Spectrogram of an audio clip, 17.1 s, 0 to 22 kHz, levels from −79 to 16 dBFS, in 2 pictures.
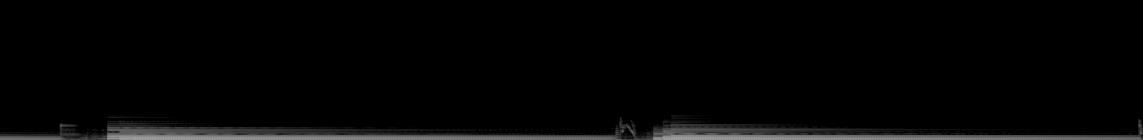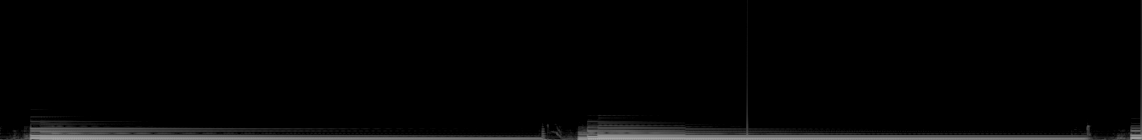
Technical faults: wrong sample rate

